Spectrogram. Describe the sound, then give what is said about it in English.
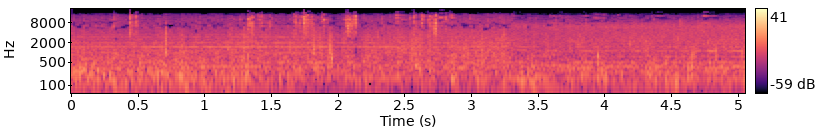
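Driving rain hisses densely and steadily as horses ride off through it, with scattered soft hoof-like thuds and sharper ticks beneath the constant wash of rain. “Out into the driving rain they all go. Sheriff Tyler mounts his wet, soaking horse. Each searcher rides off in the direction of their mission to find the children.”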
